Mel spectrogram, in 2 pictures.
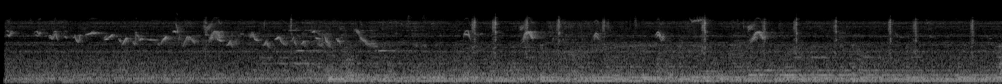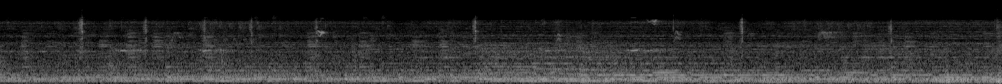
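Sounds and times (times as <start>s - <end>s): small birds chirping: 0.0s - 20.0s
low sustained tones: 0.1s - 20.0s.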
